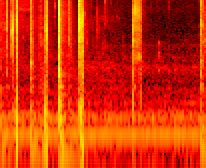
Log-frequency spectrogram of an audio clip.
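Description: Computer keyboard keys clicking as someone types, about six keystrokes at an uneven pace, over a steady low hum.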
